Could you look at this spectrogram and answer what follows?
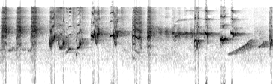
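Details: Oriental magpie-robin, gacor ngobra song meant as a lure for training kacer. Raspy chattering bursts give way to sustained whistles and a final upward-sliding note.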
